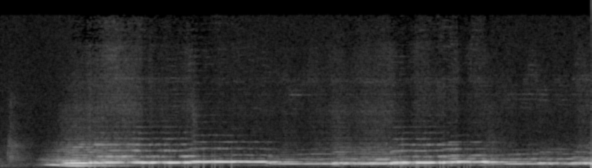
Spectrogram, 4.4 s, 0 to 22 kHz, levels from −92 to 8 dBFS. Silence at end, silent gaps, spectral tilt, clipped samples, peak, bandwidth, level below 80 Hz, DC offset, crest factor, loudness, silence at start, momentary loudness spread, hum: 0 s; none; -3.5 dB/octave; under 0.1%; -6 dBFS; 12.5 kHz; -72 dBFS; under 0.1%; 10 dB; -16 LUFS; 0.35 s; 14 LU; none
